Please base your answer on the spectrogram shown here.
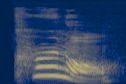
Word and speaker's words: colonel: This is spelled colonel, but it's pronounced colonel.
